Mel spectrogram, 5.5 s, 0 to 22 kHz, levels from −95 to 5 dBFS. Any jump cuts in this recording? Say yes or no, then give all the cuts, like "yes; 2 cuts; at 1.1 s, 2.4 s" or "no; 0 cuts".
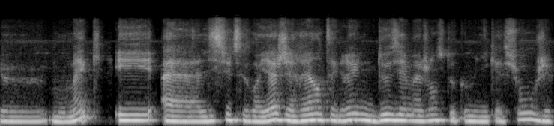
no; 0 cuts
